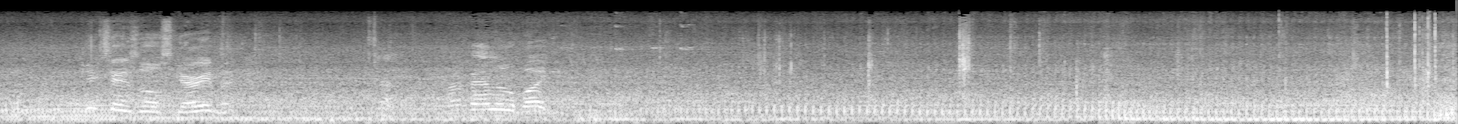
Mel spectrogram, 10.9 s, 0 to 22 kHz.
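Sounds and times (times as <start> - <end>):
motorcycle engine idling: 0.3 - 10.9.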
